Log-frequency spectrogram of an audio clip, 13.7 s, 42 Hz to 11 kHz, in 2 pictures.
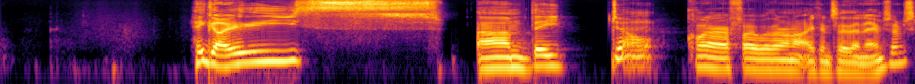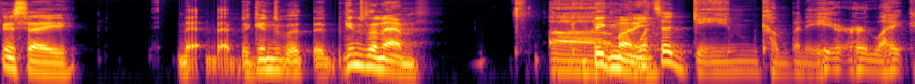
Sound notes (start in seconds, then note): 8.5 stutters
